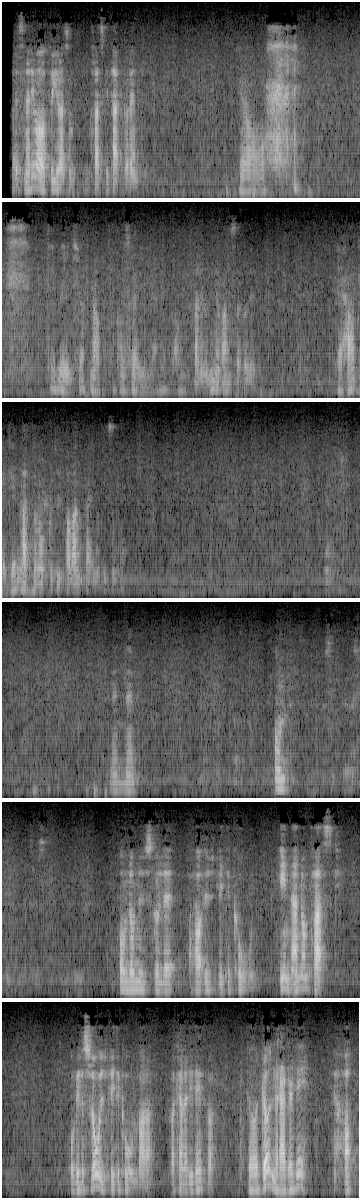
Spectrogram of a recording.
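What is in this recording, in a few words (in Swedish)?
Ingatorp Småland, Svenska sagor dialekter; Folkminnen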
